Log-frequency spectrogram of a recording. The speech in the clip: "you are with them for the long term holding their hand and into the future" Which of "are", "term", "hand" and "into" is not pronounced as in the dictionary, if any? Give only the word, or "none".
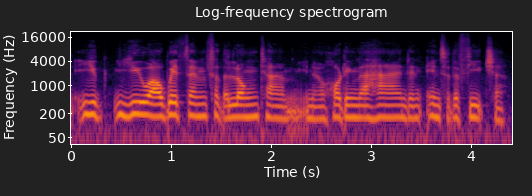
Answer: none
